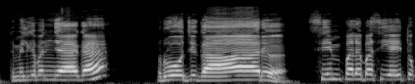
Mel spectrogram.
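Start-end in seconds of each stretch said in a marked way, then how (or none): 1.6-2.6 रोजगार said very slowly and louder; slow blended word. Shown as a demonstration. Teacher blends रोजगार for pupils, very slow. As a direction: glide the syllables into one slow word. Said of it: "मेरे तरीके पे गौर करना है".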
